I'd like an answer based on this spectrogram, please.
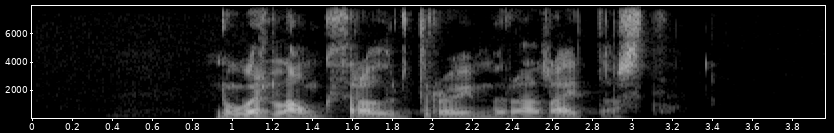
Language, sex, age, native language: Icelandic, male, 30-39, Icelandic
